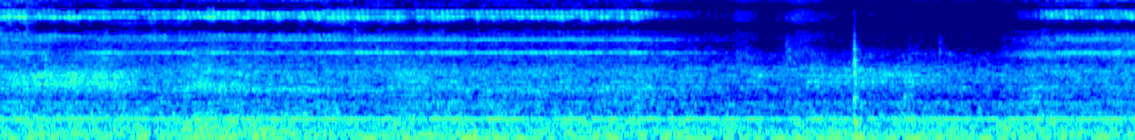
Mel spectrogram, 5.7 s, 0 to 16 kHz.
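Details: Phonotrix 88 portable reel-to-reel tape recorder in play after its gummed-up motor was freed; faint steady motor hum at one even pitch under soft hiss, tape transport turning normally.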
